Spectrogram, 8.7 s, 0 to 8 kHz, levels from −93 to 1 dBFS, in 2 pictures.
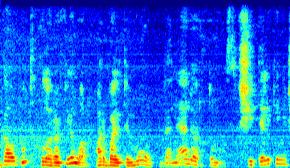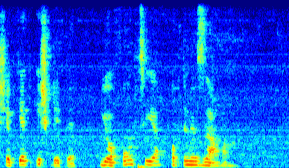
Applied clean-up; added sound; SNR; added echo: none; none; none; none.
